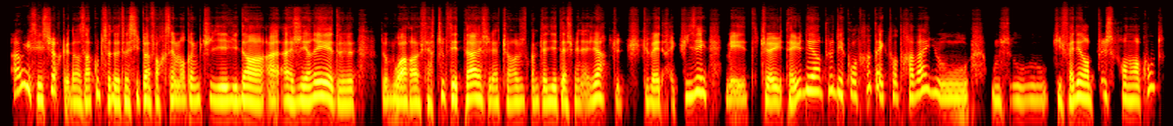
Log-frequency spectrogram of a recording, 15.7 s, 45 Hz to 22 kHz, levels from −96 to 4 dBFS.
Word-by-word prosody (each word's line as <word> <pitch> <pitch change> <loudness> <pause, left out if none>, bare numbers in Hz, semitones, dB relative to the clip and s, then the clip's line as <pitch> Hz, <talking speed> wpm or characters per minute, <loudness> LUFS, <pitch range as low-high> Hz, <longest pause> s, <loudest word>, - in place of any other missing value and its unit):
Ah - - -2
oui, 325 -3 +3
c'est 170 -7 +1
sûr 155 - +1
que, - - -2
dans 145 -1 -2
un 145 - +2
couple, 210 +6 -6
ça 155 - 0
doit 150 - +3
être 145 - -6
aussi, 150 +5 -1
pas 165 -1 +3
forcément 80 - -2
comme 160 - -1
tu 170 - -5
dis: 155 -1 0
«Évident» 155 +1 +4
à - - +3
à 160 - 0
à - - +3
gérer, 165 +6 +5
heu, - - +2
de 135 -1 -2 0.3
devoir, 85 - +4
heu, 145 - +2
faire 140 0 -6
toutes 200 -3 -7
les 165 -2 +5
tâches 170 0 +4
et - - -4
là, 145 0 -2
tu 145 - -7
rajoutes, 150 +2 -4
comme 150 -1 -7
tu 145 - -1
as - - +2
dit: 145 - -3
«Les 145 - +3
tâches 145 - -1
ménagères» 165 +4 0
tu 145 -3 -11
tu - - -11
tu 150 - -8
vas 140 -1 +3
être 140 - -2
épuisée, 195 - -2 0.2
mais 80 0 -1
t - - -24
tu 160 - -1
as 150 - +6
eu 150 -1 +1
tu - - -4
as - - +4
eu 200 - 0
des 260 +1 +3
un 250 -1 +2
peu 260 +3 -6
des 225 -3 -1
contraintes 205 +10 -6
avec 185 - 0
ton 190 - -8
travail 225 +8 -1
ou 90 - -4 0.3
ou - - -9
m 155 - -6
sous 160 +3 -14
ou 160 +1 -10
qu'il 160 - -5
fallait, 160 +7 +2
en 170 -2 +3
plus, 200 +4 -7
prendre 170 -2 -3
en 160 -1 +1
compte? 295 - -9
155 Hz, 290 wpm, -21 LUFS, 145-185 Hz, 0.3 s, as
